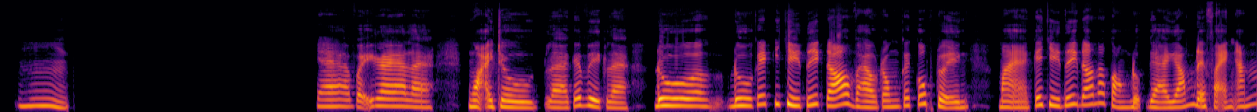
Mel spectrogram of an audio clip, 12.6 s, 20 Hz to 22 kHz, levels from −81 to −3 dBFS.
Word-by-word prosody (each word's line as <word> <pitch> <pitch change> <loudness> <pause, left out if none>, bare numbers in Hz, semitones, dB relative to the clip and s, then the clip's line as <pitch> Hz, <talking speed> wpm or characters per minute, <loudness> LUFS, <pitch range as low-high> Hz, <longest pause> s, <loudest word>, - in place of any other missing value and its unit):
Ừm. 250 -4 -3 2.5
Chà! 235 -1 -1
Vậy 225 -1 -3
ra 245 -1 +3
là 210 -2 -2 0.4
ngoại 225 -1 +3
trừ 205 -3 +1
là 195 -1 -2
cái 255 +6 0
việc 240 -6 +1
là 190 -2 -2 0.3
đưa 255 -1 +4 0.2
đưa 255 +2 +2
các 310 +3 -2
cái 320 - -1
chi 275 -5 +5
tiết 310 +4 -1
đó 270 +6 +6
vào 215 -7 0
trong 220 +2 -3
cái 265 - -3
cốt 315 +4 -2
truyện, 195 -3 0 0.3
mà 210 -1 -1
cái 280 +2 +1
chi 275 -3 0
tiết 280 +5 0
đó 295 +2 +2
nó 355 +2 -3
còn 205 -10 -3
được - - -3
gài 200 -2 -1
gắm 215 +9 -1
để 235 - +2
phản 220 -2 -2
ánh 235 +7 -4
235 Hz, 170 wpm, -21 LUFS, 210-265 Hz, 2.5 s, đó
